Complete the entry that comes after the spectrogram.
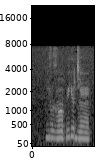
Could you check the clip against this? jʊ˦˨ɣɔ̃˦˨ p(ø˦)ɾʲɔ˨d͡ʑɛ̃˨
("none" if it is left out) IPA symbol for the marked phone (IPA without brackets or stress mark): y˦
